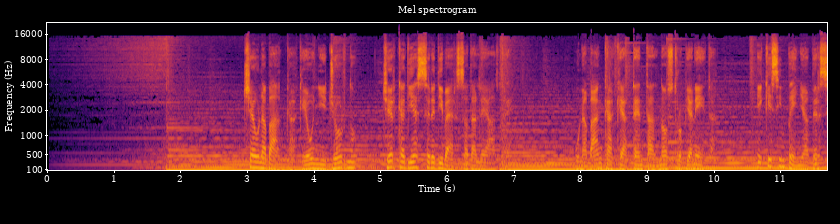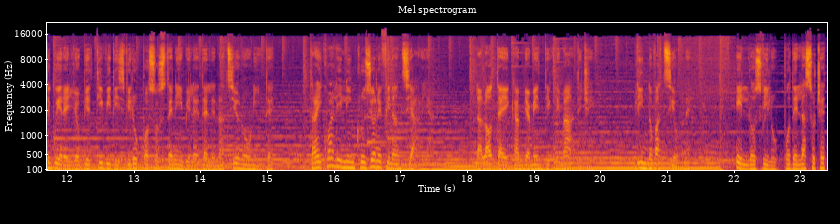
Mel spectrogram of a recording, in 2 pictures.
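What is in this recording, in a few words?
corporativo, Italian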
